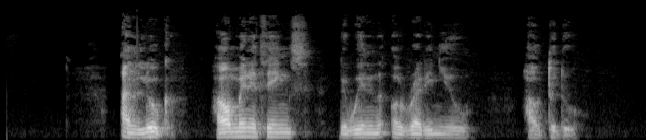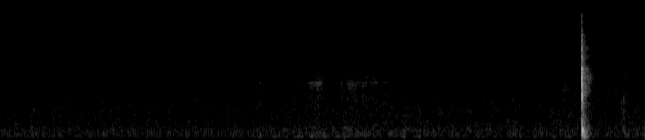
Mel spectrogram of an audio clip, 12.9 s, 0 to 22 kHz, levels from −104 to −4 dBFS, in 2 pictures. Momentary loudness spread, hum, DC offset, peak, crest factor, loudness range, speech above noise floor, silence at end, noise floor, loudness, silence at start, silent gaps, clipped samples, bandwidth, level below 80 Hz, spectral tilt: 21 LU; none; under 0.1%; -8 dBFS; 26 dB; 17 LU; over 61 dB; 0.6 s; under -90 dBFS; -30 LUFS; 1.2 s; none; under 0.1%; 12.5 kHz; -74 dBFS; -7 dB/octave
